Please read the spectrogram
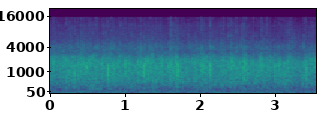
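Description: Sustained audience applause fills the room, a dense, steady wash of many hands clapping at an even, fairly loud level with no voices standing out.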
